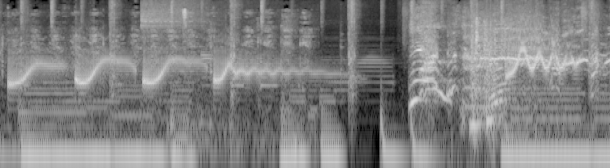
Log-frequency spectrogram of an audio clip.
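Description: Comic background music with cartoon sound effects laid over it: four quick rising boing-like glides in the first two seconds, then a wavering, bending effect about four seconds in.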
